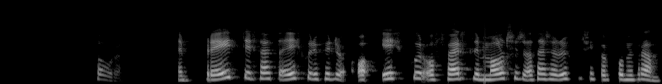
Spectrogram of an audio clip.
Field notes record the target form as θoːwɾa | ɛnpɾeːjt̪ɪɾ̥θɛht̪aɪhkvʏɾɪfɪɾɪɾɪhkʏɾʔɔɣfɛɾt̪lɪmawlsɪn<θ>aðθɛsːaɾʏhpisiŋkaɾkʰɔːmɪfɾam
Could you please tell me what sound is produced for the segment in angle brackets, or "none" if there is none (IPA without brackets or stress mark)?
s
